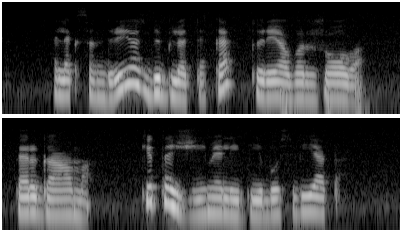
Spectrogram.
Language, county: Lithuanian, Utena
